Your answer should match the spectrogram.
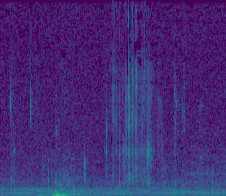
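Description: A bite into a piece of fried chicken about half a second in, then quiet chewing with small crunches.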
